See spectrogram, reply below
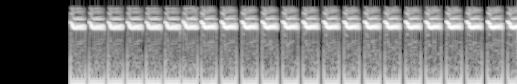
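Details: European greenfinch recording made for training caged birds: a fast, even series of buzzy high chirps, about three per second, steady in pitch and loudness after a half-second of silence.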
